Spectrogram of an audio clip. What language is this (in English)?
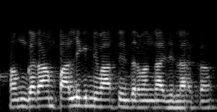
Maithili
